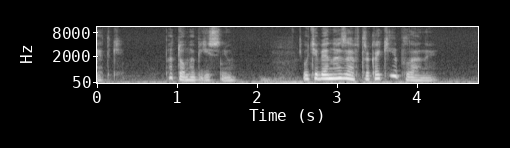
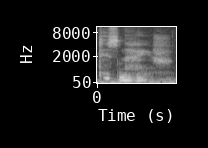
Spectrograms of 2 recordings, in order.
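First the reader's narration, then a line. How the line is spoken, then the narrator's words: Quiet. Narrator (Russian): так же тихо ответила Таня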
